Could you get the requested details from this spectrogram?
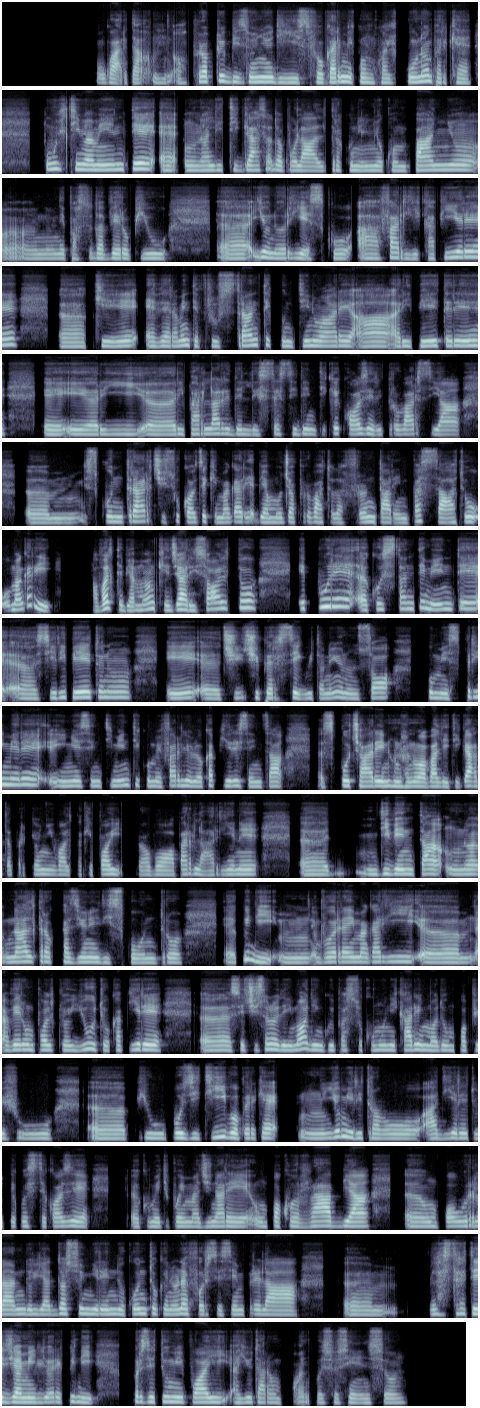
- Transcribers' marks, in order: "proprio" said as "propio"; laughing while speaking: "la strategia"
- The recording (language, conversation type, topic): Italian, advice, Perché io e il mio partner finiamo per litigare sempre per gli stessi motivi e come possiamo interrompere questo schema?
